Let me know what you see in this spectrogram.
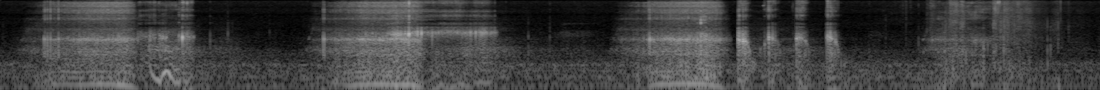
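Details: Snoring: three long, loud rattling snores on the in-breath, each followed by quiet out-breaths and a few short snorts.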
